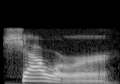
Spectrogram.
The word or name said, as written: showerer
